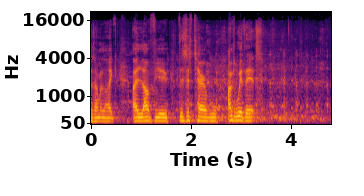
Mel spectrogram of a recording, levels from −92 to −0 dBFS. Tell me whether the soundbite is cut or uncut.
cut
